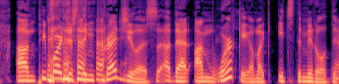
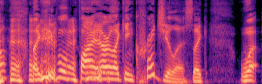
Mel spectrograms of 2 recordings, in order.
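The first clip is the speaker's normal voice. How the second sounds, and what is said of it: Voice cracks mid-sentence. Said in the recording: “my voice just cracked”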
